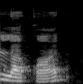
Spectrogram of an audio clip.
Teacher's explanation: dibaca dengan memantulkan atau Qalqalah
